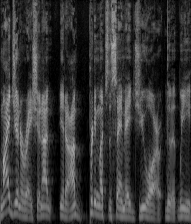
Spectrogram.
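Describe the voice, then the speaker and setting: A man with an American accent and an ordinary speaking voice speaks at a medium pitch with lively intonation, on a very clean recording with a silent background. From Texas. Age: 60s. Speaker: podcast host and stand-up comic. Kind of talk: casual interview chat.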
